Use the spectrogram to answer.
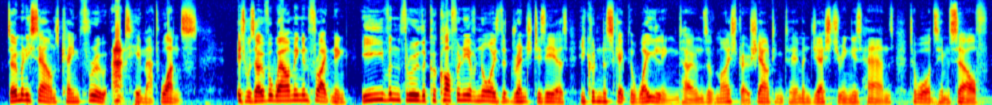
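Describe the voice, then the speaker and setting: A man with a mid-range voice reads a scripted fantasy adventure aloud like a storyteller, putting dramatic emphasis on the lines. It's audiobook narration with no room sound.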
